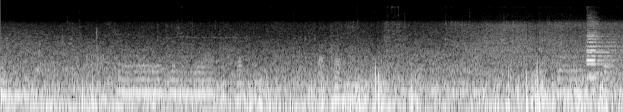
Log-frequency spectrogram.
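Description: Vehicle horn sounding several times over city street traffic. The horn gives low, held tones, the longest about two seconds, and a short brighter honk near the end.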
